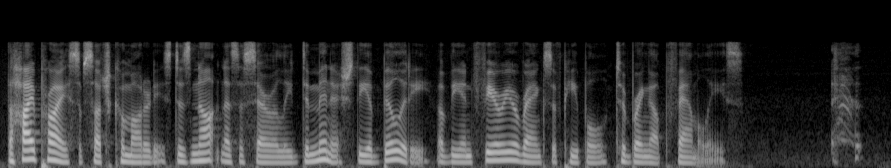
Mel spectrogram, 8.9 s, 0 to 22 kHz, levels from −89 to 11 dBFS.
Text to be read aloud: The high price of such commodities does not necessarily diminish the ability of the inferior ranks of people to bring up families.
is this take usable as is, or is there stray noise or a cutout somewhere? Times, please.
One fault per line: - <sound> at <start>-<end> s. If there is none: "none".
- cough at 8.3-8.7 s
